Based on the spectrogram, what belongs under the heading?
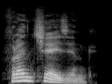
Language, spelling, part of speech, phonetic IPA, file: Russian, франчайзинг, noun, [frɐnʲˈt͡ɕæjzʲɪnk], Ru-франчайзинг.ogg
- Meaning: franchising (the establishment, granting, or use of a franchise)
